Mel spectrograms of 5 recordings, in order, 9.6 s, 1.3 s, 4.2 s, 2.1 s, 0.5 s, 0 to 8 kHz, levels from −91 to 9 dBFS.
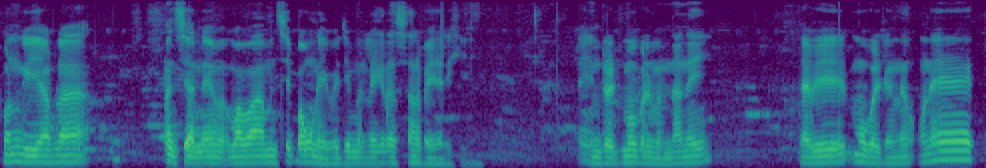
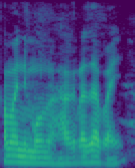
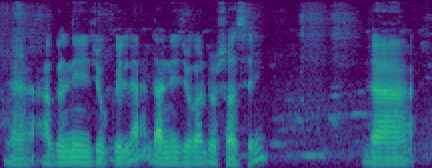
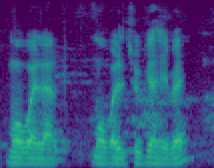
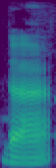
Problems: constant background noise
